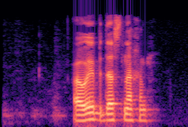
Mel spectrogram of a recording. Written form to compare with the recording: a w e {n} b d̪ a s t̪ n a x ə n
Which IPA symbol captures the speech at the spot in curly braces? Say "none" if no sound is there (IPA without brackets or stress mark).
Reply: none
